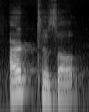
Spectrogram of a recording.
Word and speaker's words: Arctozolt: So we get the Sujulai, Arctozak. Is that how you say it? Zolt? – Arctozolt? – Arctozolt. Okay, Kangaskhan and Drakian. – You had it right.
